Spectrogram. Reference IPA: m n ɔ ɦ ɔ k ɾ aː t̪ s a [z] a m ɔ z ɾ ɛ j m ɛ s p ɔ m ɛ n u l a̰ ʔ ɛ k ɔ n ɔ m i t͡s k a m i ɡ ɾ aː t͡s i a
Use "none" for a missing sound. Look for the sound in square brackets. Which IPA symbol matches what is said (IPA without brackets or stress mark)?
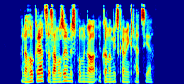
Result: s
